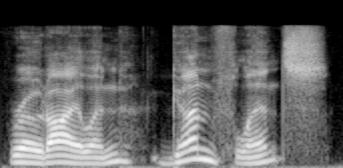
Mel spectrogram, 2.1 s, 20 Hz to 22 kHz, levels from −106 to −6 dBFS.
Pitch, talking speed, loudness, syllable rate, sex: 165 Hz, 110 wpm, -17 LUFS, 3.3 syllables/s, male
